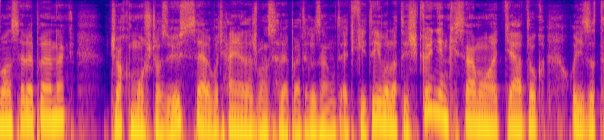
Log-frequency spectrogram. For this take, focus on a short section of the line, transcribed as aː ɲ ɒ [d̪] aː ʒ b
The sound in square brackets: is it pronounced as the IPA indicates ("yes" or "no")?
yes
